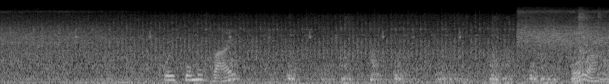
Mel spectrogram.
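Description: A diesel bus engine idles.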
